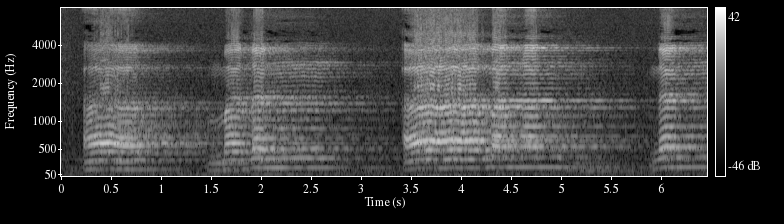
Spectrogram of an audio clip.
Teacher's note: Gunnah musaddah, mendengung karena bertasdid. Panjangnya 2 harokat. · alif lamnya samsiyah, samar, karena langsung diloncati kepada huruf nun yang bertasdid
